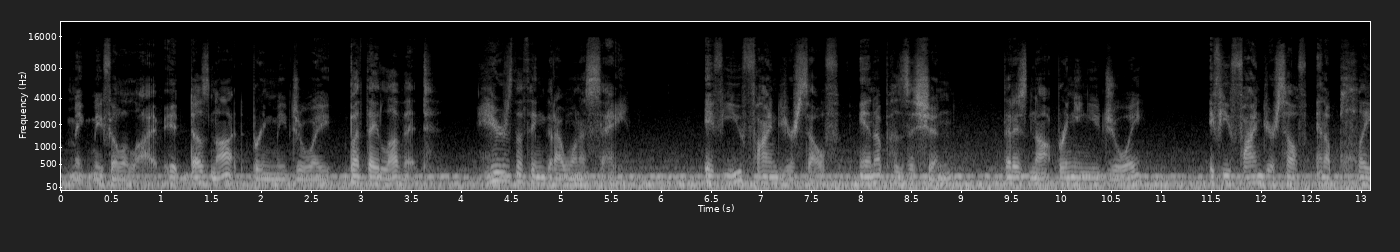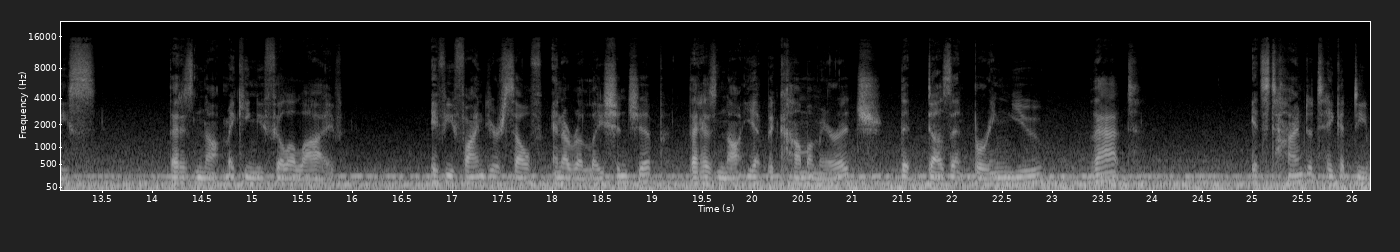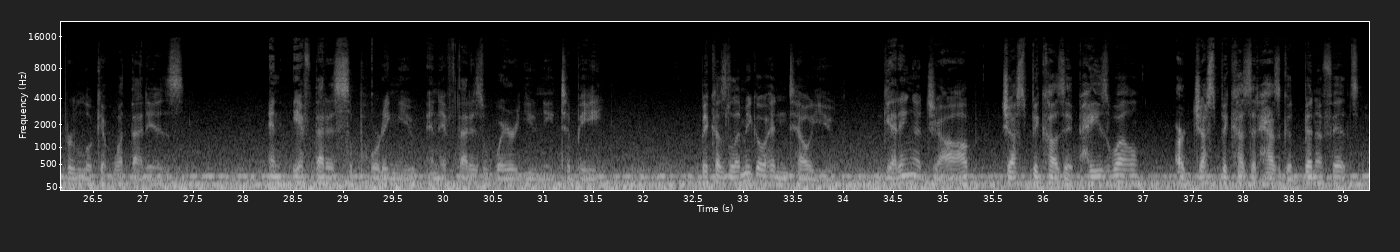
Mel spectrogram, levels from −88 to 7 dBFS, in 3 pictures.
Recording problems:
low rumble; loud; throughout; 8 dB below the speech

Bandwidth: 15.5 kHz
